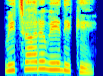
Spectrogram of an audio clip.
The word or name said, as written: ವಿಚಾರವೇದಿಕೆ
